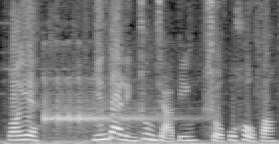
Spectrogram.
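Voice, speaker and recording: A woman's voice: a little high, animated, moderate pace, lightly acted. An actress playing a proud, fierce young female army general in a costume war drama. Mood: formal, resolute. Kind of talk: period war drama acting. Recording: dramatic music under the dialogue.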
